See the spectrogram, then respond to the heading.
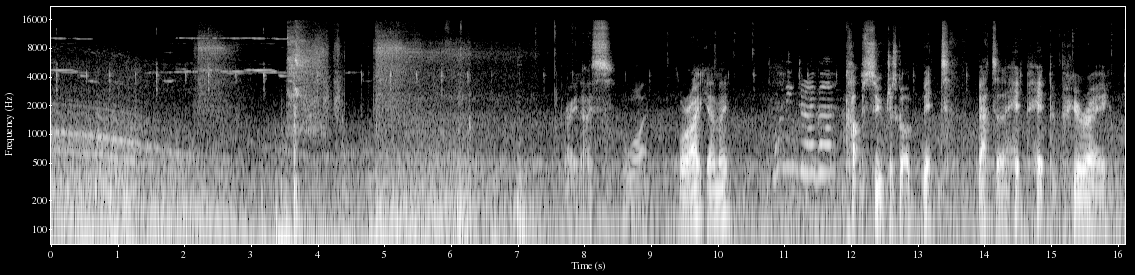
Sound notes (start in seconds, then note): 8.5 australian Accent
